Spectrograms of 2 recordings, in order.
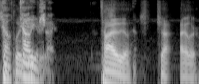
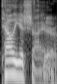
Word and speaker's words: Talia Shire: the leading role was tiia Shire she was tyia shler my apologies guys Talia Shyer she played Adrian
